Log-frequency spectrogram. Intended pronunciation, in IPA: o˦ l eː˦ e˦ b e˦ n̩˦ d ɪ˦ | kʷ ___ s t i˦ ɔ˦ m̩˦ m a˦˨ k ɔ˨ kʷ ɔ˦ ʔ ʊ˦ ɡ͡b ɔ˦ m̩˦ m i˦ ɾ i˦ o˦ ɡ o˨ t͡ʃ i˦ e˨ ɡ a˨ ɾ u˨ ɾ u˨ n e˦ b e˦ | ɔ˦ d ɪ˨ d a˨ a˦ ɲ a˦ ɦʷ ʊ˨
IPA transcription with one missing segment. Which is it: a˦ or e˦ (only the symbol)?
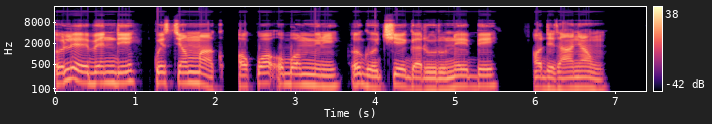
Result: e˦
